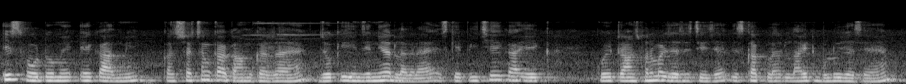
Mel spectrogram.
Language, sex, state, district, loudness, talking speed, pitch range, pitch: Hindi, male, Uttar Pradesh, Hamirpur, -16 LUFS, 205 wpm, 160-180 Hz, 170 Hz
